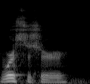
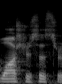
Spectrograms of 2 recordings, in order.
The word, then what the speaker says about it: Worcestershire: Like Worcestershire, I'm pretty sure is the correct way to say it. Not wash your sister sauce.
